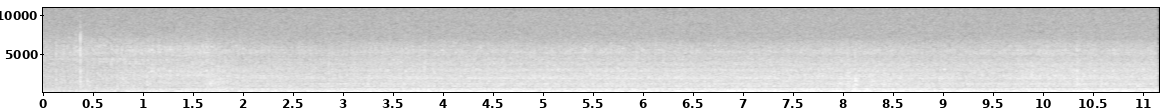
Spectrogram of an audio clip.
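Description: Car engine running with a steady hum that grows louder over the first couple of seconds and then holds even.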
